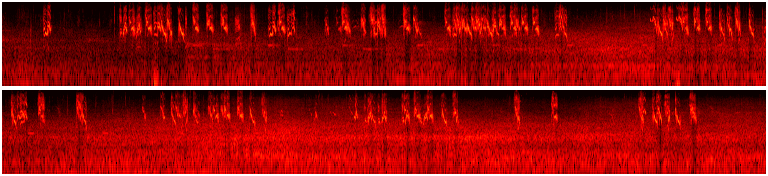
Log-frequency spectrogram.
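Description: Eurasian tree sparrows chirping in quick, high runs, coming in several loud flurries with short gaps between them.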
